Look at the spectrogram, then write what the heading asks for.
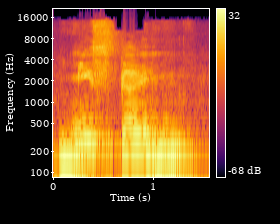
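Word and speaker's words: מִשְׁכָּן: Ele era chamado de Miskan. Miskan. Se escreve M-I-S-H-K-A-N em hebraico, Miskan.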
